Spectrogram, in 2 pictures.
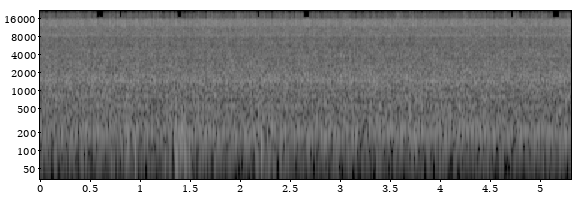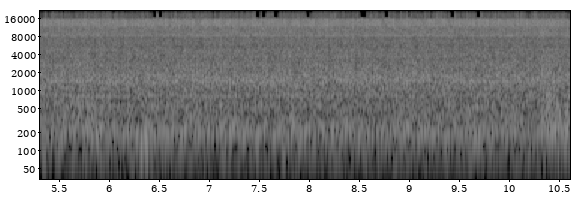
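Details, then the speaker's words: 2005 Crown Victoria police car V8 idling after replacing the grounded No. 4 ignition coil and plug that blew fuse 9 and cut all eight coils; even smooth low rumble, no stumble or ticking; normal idle. "good, you guys. Sounding pretty good."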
